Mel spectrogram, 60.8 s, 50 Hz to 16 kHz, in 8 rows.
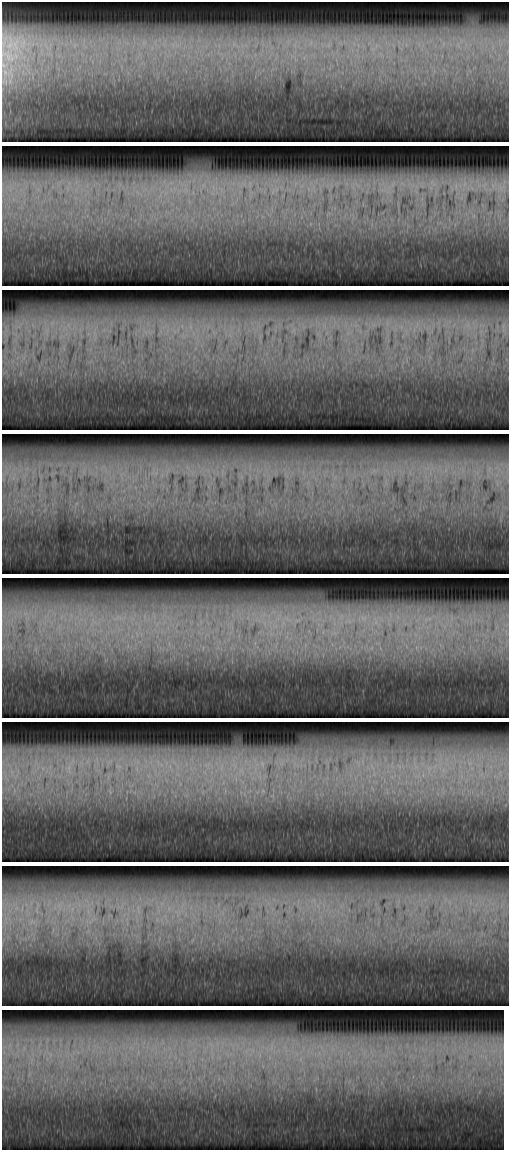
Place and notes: Saalborner Weg, Bad Berka, Germany - Insects and birds chorus Bad Berka
Best listening results on headphones.
Vibrant choral voices of insects within stereo field, dotted bird vocalizations, air drones.
Recording and monitoring gear: Zoom F4 Field Recorder, LOM MikroUsi Pro, Beyerdynamic DT 770 PRO/ DT 1990 PRO.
